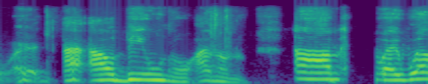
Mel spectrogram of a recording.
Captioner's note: speaks in foreign language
